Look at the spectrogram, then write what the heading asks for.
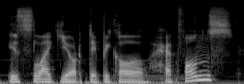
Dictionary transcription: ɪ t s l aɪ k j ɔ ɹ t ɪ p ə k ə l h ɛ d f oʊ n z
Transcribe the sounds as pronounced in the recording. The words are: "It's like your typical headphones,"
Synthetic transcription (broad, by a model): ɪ t s l aɪ k j ɔ ɹ t ɪ p ə k ə l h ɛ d f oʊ n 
